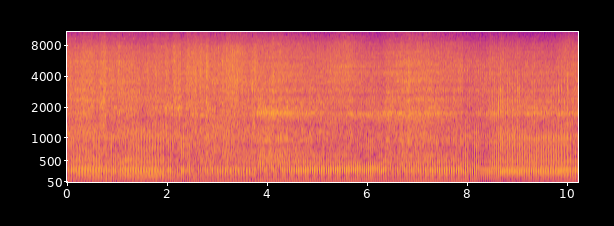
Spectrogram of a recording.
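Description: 2006 Kawasaki KLR650's single-cylinder four-stroke engine running under way on a gravel trail, its note swelling and easing back a few times as the throttle is opened and closed.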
